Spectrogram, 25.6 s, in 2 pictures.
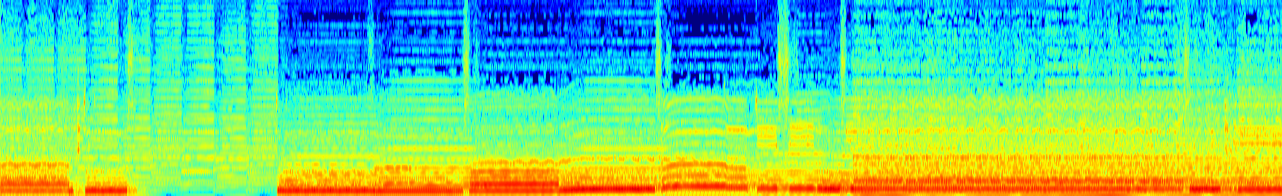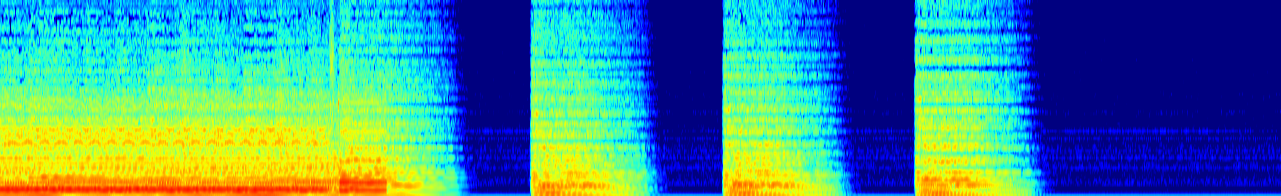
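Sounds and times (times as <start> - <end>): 
tenor singing: 0.0 - 1.5, 2.8 - 17.1.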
